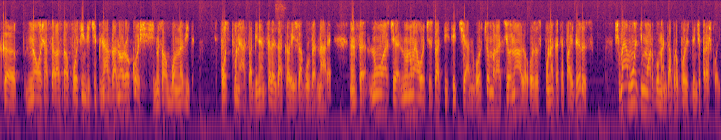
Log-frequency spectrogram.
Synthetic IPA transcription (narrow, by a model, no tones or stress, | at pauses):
kəno̞wəʃaselasut̪aawfost̪ind̪ist͡ʃiplinat̪sd̪arnoɾo̞ko̞ʃʲʃinusawɨmbolnəvit̪spot̪spune̞ast̪abine̞nt̪se̞le̞sd̪akəjet͡ʃʲlaɡuve̞rna̰ɾḛɨnsə̰nuart͡ʃenunumajo̞rt͡ʃe̞st̪at̪ist̪it͡ʃiano̞rt͡ʃeomrat̪sio̞nal̰o̰səspunəkət̪e̞fat͡ʃd̪e̞ɾɨs | ʃimajamult̪imuarɡume̞nt̪apɾo̞pod̪ed̪ent͡ʃepeɾlaʃko̰li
